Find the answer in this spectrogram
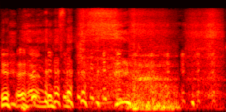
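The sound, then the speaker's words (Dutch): A voice imitates Darth Vader's heavy, hissing respirator breathing: a long, loud, breathy rasp, preceded by brief voiced laughter or vocal sounds. “Die zeg ik, ja, hij ligt te Dart Vederen, want hij ademt heel zwaar in zijn slaap.”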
